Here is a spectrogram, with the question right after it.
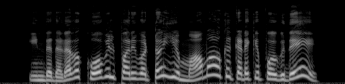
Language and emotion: Tamil, happy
